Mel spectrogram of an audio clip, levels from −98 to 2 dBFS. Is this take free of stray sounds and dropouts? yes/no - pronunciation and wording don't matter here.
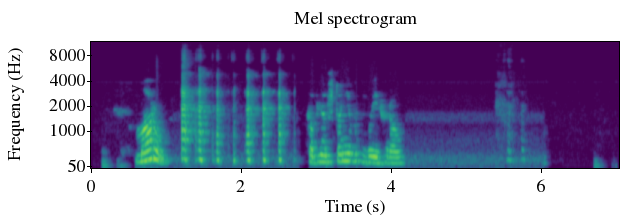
no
